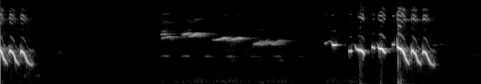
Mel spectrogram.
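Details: Black-naped oriole calling to a rival, opening with quick falling loud notes, a pause, a string of thin high whistled slurs, then another burst of rapid downward-sweeping notes.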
